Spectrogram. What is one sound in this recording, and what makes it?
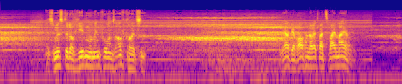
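A man speaks calmly through a helmet radio.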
